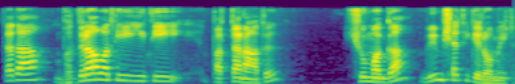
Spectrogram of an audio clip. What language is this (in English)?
Sanskrit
